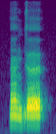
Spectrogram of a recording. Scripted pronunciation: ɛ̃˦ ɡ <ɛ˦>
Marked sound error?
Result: no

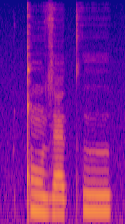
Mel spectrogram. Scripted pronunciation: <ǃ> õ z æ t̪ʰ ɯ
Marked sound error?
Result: no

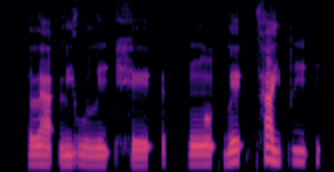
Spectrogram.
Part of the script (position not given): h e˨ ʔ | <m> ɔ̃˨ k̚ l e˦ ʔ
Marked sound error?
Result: yes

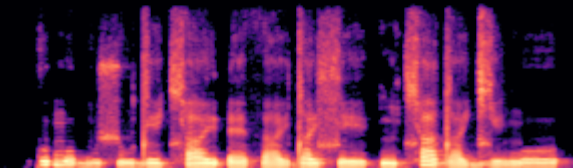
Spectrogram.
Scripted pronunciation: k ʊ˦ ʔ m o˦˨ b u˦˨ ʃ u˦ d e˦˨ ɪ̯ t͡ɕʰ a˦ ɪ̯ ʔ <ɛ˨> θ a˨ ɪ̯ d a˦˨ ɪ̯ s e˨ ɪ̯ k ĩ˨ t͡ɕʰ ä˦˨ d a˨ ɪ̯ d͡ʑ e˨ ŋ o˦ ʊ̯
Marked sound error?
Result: no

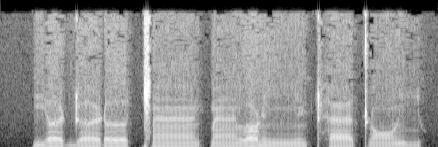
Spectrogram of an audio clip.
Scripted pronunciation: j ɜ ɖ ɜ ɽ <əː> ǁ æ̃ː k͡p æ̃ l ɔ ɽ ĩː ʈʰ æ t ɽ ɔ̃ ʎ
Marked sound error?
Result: no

